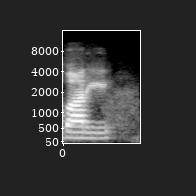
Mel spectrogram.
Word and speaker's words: BOTI: We should say BOTI is how Body is spelled.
